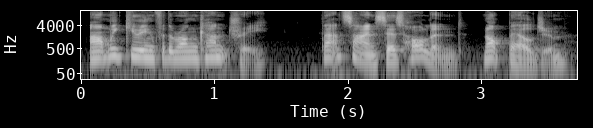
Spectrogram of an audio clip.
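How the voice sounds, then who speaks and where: A cheeky little brother acted out by a man reading a short story, pitched well up and swooping. He is a know-it-all, needling and full of questions. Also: huge pitch swings, moderate pace, creaky, heavily acted. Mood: pestering.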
